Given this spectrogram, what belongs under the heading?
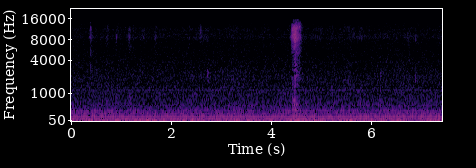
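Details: A single short, sharp sneeze from a cat that has been sneezing repeatedly since yesterday; the owner wonders whether it is an allergy or a cold. Heard against a quiet room with a steady low hum.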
